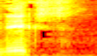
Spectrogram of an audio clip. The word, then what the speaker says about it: leaks: of the question yes the underline letter S and the word leaks you see leaks leaks has the same pronunciation of the letter s in the words we have here s s you have s s so leaks the same s the same as in hats but here to is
